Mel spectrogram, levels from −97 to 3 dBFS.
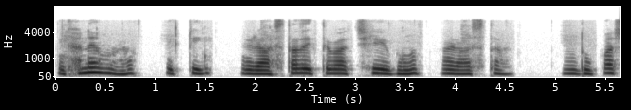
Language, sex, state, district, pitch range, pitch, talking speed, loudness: Bengali, female, Jharkhand, Sahebganj, 195-220 Hz, 205 Hz, 105 wpm, -17 LUFS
